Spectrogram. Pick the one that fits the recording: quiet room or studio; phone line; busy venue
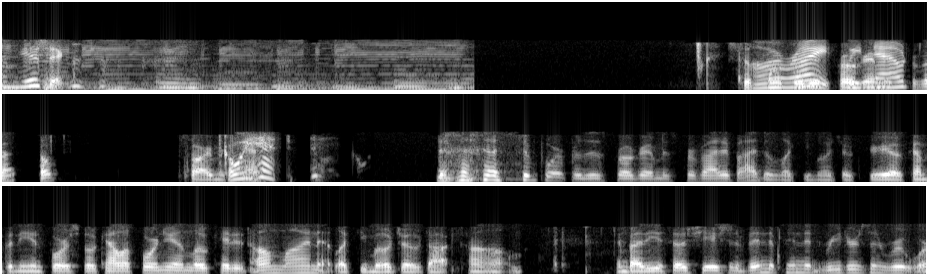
phone line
